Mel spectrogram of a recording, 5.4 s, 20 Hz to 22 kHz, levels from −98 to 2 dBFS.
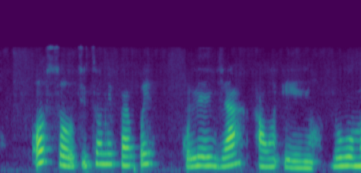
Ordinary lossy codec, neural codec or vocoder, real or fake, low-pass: none; codec, 16 kHz, 4 kbps, X-Codec, HuBERT features, trained on balanced general audio; fake; 7.2 kHz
